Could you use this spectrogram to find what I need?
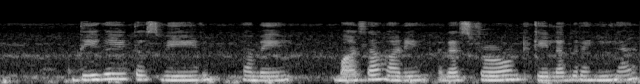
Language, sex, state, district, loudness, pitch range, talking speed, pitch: Hindi, female, Rajasthan, Bikaner, -16 LUFS, 195-215 Hz, 95 wpm, 200 Hz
